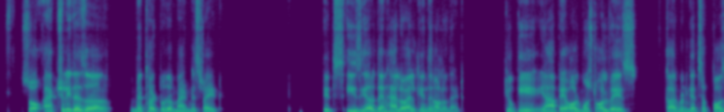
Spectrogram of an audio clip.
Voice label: voice message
